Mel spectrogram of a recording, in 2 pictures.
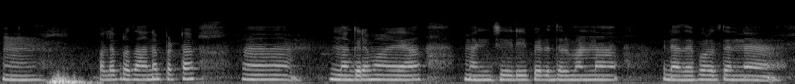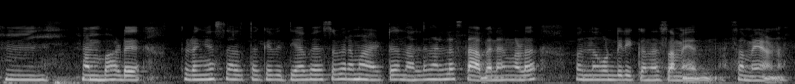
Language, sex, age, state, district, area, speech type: Malayalam, female, 18-30, Kerala, Malappuram, rural, spontaneous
